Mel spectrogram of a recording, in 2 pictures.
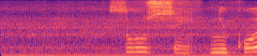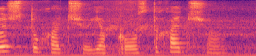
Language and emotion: Russian, neutral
